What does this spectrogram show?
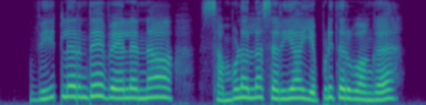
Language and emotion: Tamil, fearful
